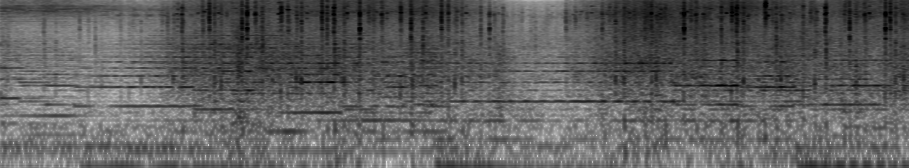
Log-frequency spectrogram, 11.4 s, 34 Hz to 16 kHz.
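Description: A horse named Roach clip-clops at a gallop through the open world of the video game The Witcher 3, steady rhythmic hoofbeats running continuously over game music and ambience.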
